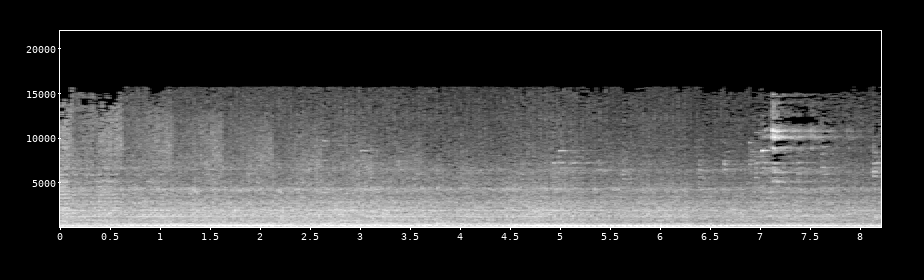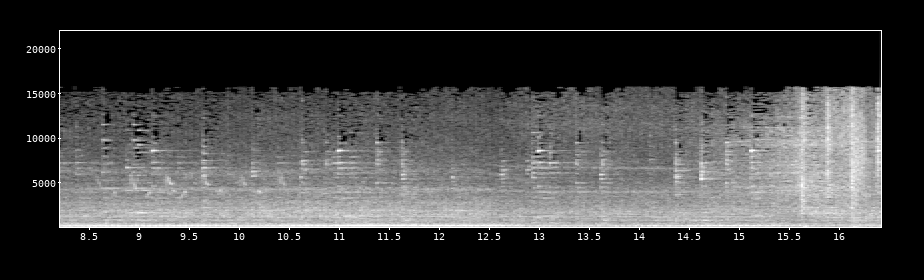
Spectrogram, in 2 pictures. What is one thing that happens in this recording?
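Tyres hum on a motorway.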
